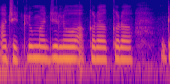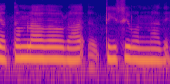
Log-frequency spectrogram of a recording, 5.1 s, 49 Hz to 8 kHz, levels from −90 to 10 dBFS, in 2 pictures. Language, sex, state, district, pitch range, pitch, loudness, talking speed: Telugu, female, Andhra Pradesh, Visakhapatnam, 220-235 Hz, 230 Hz, -26 LUFS, 105 wpm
